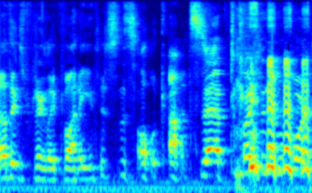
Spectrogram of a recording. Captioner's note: laughs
